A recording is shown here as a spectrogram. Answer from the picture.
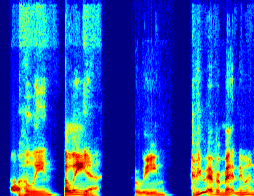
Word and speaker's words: Helene: Cat 4 hurricane I don't know this word Helen H e l NE e oh Helen Helen yeah Helen have you ever met anyone named Helen my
